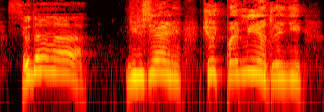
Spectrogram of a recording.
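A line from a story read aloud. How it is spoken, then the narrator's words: Breathless moan. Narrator (Russian): Задыхаясь, простонала она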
